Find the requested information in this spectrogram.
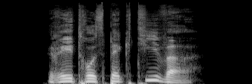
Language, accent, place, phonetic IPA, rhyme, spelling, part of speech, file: German, Germany, Berlin, [ʁetʁospɛkˈtiːvɐ], -iːvɐ, retrospektiver, adjective, De-retrospektiver.ogg
- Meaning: inflection of retrospektiv: 1. strong/mixed nominative masculine singular 2. strong genitive/dative feminine singular 3. strong genitive plural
